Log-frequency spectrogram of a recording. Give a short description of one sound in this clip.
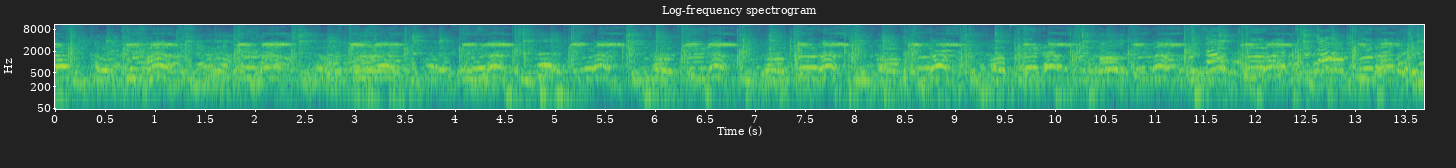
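A crowd of men chant loudly together in a steady rhythm, close by.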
